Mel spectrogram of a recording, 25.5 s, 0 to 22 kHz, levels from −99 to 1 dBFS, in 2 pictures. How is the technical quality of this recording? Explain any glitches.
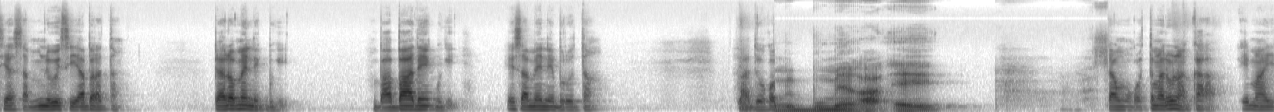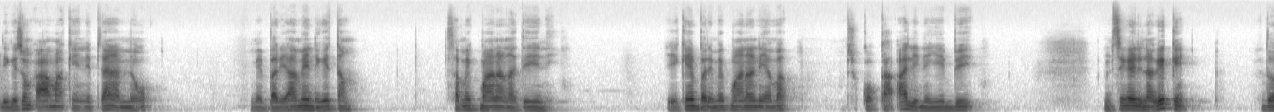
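There's one clear glitch. From 7.75 to 11.08 s it's stereo read as mono: interleaved left-right samples get played as one channel, so speech drops to half speed, an octave low.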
